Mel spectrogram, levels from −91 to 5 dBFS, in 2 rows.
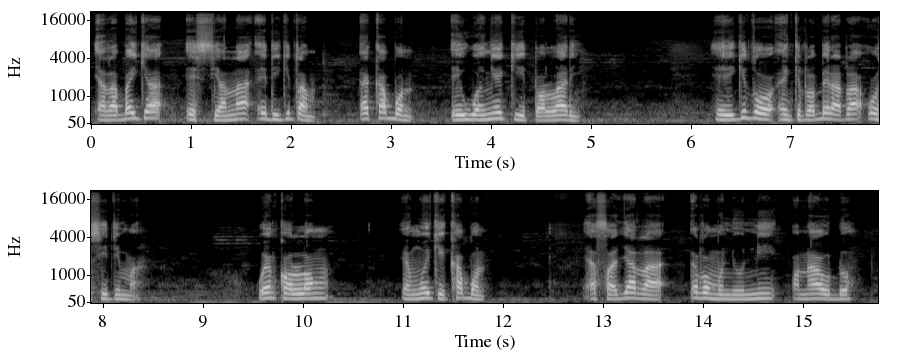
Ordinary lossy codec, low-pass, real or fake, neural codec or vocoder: none; none; real; none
